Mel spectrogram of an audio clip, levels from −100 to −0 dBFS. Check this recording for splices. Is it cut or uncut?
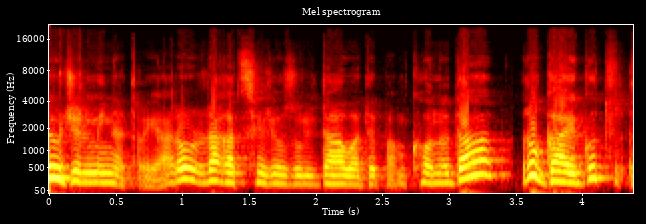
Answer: cut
